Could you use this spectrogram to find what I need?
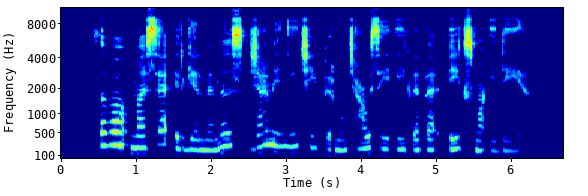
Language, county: Lithuanian, Vilnius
